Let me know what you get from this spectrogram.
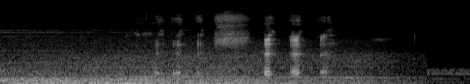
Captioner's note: laughs like a dumbass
